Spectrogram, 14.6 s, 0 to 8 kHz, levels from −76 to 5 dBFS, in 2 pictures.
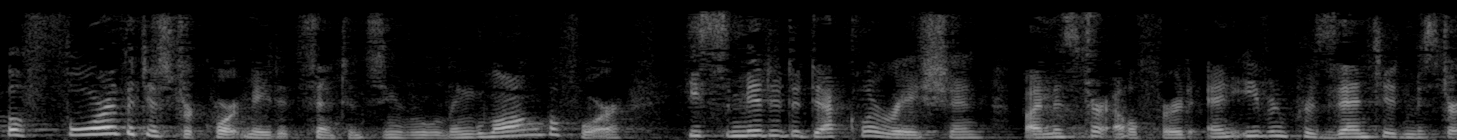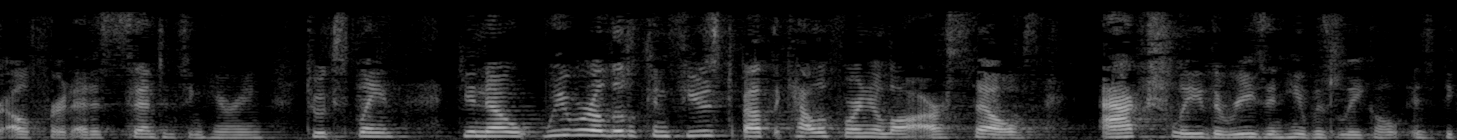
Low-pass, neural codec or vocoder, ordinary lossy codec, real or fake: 7.2 kHz; none; AAC, 32 kbps; real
